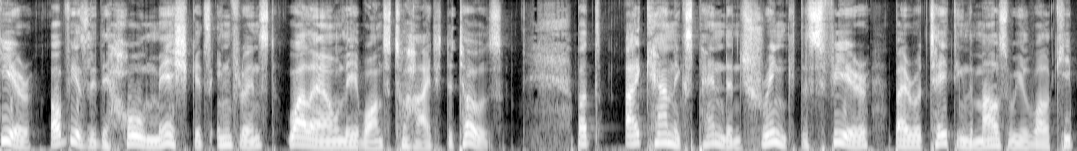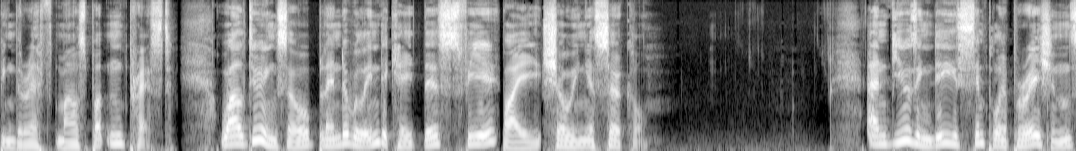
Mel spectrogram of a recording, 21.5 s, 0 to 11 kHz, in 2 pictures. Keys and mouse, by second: 0.4-10.5 drag, 12.7-14.9 drag, 15.3 middle click, 17.1-20.4 drag, 20.9 click, 21.1 middle click, 21.3 middle click.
